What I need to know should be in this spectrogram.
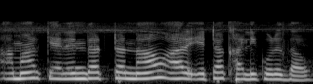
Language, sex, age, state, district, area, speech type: Bengali, female, 30-45, West Bengal, Paschim Medinipur, rural, read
